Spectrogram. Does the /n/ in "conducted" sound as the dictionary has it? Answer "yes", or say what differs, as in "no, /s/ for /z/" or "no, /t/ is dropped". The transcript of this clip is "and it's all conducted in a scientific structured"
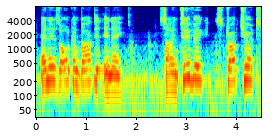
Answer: yes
